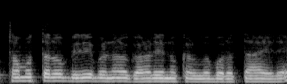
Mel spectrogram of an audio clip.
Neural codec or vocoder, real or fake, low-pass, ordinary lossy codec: codec, 16 kHz, 0.4 kbps, LongCat-Audio-Codec; fake; none; none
